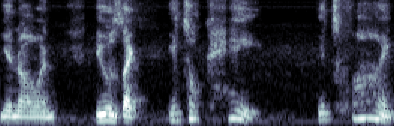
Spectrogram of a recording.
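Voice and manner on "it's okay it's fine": soft, slow, gentle, caring, loving tone. Retelling what a comforting voice said to the speaker: imitating a loving, caring voice. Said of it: "a loving, caring, wonderful way how he was, how he talks to you".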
